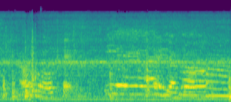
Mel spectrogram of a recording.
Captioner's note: sink running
